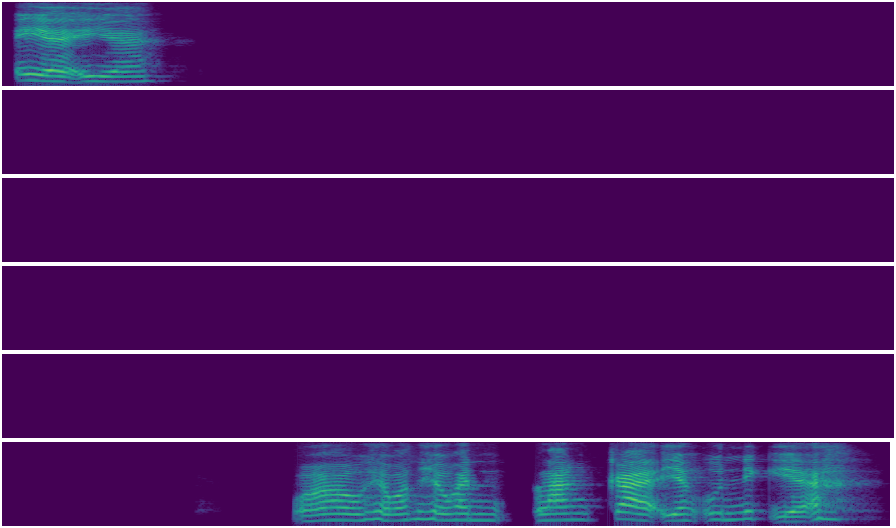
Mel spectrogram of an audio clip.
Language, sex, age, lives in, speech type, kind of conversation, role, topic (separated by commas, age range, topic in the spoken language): Indonesian, female, 35-39, Indonesia, conversation, podcast, host, Pernahkah kamu bertemu satwa liar, dan bagaimana ceritanya?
